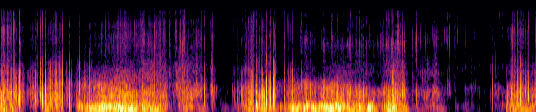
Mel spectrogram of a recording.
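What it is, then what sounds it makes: Foam microphone windscreen being scratched. Long nail tips scratch around the surface of a round purple foam microphone windscreen, producing dense, muffled scratching and crunching that is heavy in low rumble. The scratching comes in sustained bursts separated by brief quiet gaps.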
